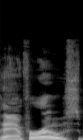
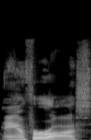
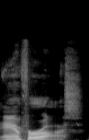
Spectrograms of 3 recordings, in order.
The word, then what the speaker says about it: Ampharos: I personally go with Ampharos but the Pokemon company wants you to call it Ampharos like Ross from friends I checked the etymology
